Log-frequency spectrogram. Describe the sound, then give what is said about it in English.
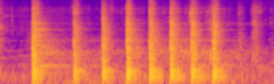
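A metal baking tin is banged repeatedly against a hard surface to knock a loaf of bread out of it, about eight sharp, clanging knocks in a fairly steady rhythm, with no voices. “You've got to bash it.”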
